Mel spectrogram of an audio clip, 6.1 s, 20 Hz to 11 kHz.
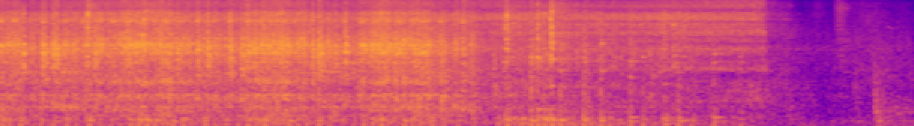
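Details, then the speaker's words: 1959 Chevrolet Apache, original straight-six with one-barrel carb, revived after roughly 36–40 years sitting: lumpy, uneven running that surges and sags, then dies after about five seconds; won't idle, owner suspects the idle circuit. "So close. So yeah, it does run. Not really the end game I was hoping for, but it does run."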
